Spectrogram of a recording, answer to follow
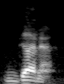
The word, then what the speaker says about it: gonna: than in formal writing in informal speaking it is sometimes pronounced gonna which in phonetics would be uh visualized as this gunner gonna is not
